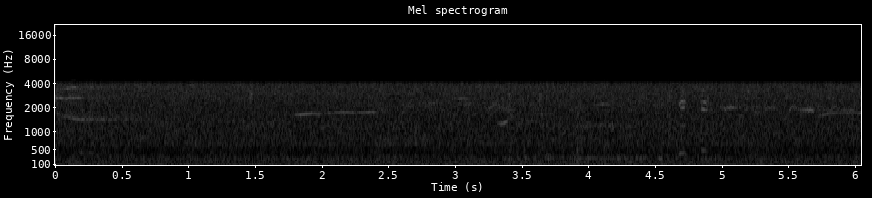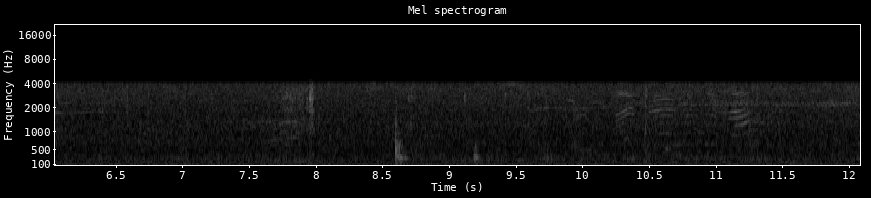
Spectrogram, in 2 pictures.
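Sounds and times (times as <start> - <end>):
birds whistling: 1.8 - 4.2, 4.8 - 6.2.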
